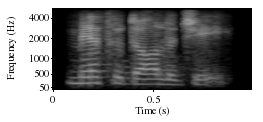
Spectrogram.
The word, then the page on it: methodology: Indian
